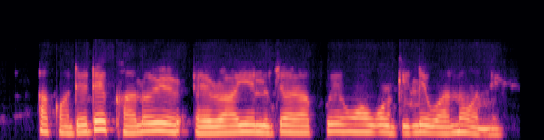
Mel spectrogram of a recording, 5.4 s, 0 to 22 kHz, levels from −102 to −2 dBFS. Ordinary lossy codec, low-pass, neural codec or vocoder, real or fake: none; none; codec, 16 kHz, 8 kbps, FunCodec, trained on Chinese and English, 25 frames a second; fake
